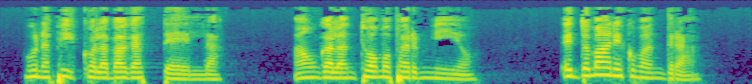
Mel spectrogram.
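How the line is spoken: Grumbling. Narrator (Italian): brontolando sempre

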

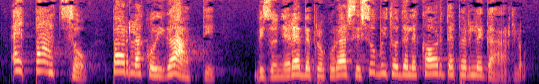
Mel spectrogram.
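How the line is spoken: Shouted. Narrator (Italian): Anna gridò

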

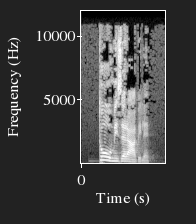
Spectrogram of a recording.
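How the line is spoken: Utterly contemptuous. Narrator (Italian): disse lo spirito in un tuono d'eccessivo disprezzo

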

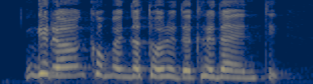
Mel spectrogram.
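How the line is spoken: Sobbing, sighing reply. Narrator (Italian): rispose con singhiozzi e reiterati sospiri

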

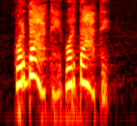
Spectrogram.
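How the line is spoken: Soft exclamation. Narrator (Italian): esclamando piano

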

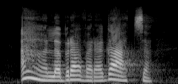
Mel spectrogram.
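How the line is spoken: Exclaiming. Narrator (Italian): esclamò il padre

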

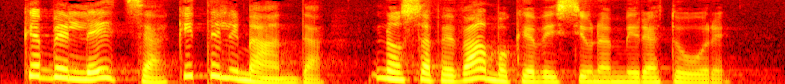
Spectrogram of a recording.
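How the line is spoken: Girls exclaiming in surprise. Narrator (Italian): esclamarono le ragazze con curiosità e sorpresa

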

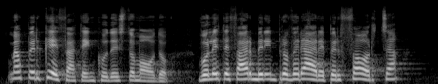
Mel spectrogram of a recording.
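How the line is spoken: Angry tearful shouting. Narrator (Italian): gridava con voce di rabbia e di pianto

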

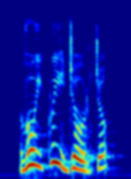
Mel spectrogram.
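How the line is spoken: Father, astonished tone. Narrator (Italian): mio padre che dice in tuono di meraviglia

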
